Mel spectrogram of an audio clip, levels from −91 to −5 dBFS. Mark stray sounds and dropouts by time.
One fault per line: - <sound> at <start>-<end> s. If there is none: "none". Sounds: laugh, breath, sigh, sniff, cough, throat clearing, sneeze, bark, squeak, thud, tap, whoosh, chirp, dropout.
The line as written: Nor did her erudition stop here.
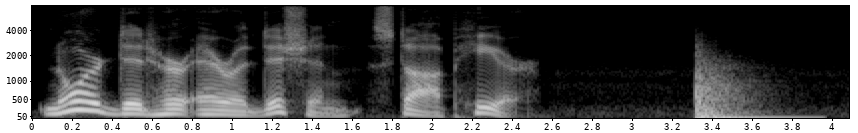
- thud at 3.3-4.0 s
